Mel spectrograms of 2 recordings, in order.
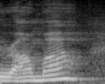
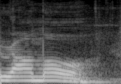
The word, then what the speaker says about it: Rama: So sometimes devotees pronounce Hare Rama and sometimes devotees pronounce Hare Ramo. So one time I heard the story that Srila Prabhupada was speaking with Vishnu Jan Swami, and Vishnu Jan Swami was pronouncing it Ramo. And Srila Prabhupada said, "Who is this Ramo? You're spoiling my movement."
